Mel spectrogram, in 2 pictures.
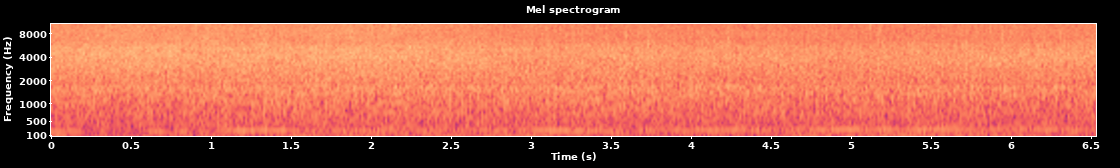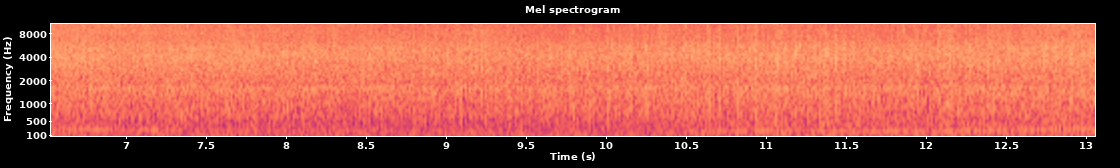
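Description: Heavy rain pouring steadily onto pavement, a dense even hiss, with a low droning tone under it that wavers slowly in pitch and drops out briefly a couple of times.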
